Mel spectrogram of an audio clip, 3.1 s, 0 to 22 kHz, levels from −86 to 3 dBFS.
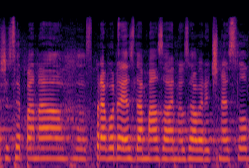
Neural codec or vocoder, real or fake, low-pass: codec, 44.1 kHz, 7.8 kbps, Pupu-Codec; fake; 14.4 kHz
